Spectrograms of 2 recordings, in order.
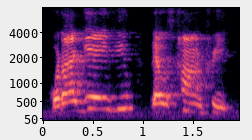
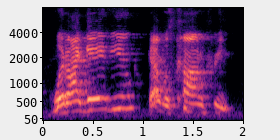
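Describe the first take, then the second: First: "concrete" drops down to a firm close; falling, final emphasis. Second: "concrete" rises up at the end; rising emphasis. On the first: Repeating the point to the creator, firmly falling. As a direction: settle "that was concrete" downward, closing the point. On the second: To a fellow creator, stressing what she gave, rising. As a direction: push "that was concrete" upward, pressing the point. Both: Real, not acted.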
